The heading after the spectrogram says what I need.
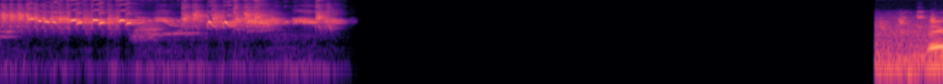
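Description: An Asian pied starling gives its natural rolling song: a dense, rapid run of chattering, whistled and scratchy notes for about three seconds, then a pause before a burst of other sound.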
